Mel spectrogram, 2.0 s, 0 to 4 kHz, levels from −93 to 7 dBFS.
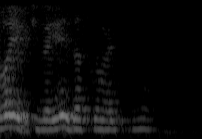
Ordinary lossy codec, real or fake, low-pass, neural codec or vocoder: AAC, 24 kbps; fake; 3.6 kHz; codec, 16 kHz in and 24 kHz out, 1 kbps, XY-Tokenizer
